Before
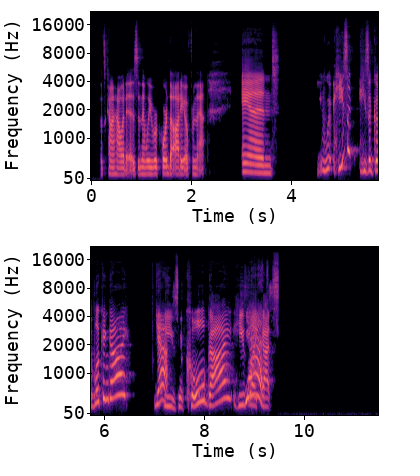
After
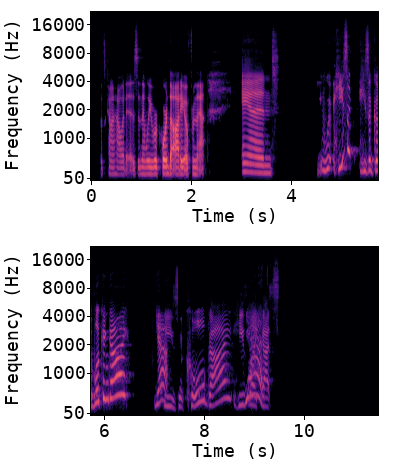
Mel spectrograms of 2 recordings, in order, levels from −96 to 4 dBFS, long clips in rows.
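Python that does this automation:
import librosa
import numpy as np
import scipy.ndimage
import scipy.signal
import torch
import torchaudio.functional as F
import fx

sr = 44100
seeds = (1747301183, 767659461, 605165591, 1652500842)

y = fx.gain(x, sr, db=fx.line((0.75, -13.0), (1.38, -1.5), (2.17, -1.5), (3.07, -8.5), (6.41, -8.5), (7.34, -18.0)))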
